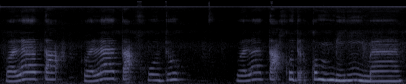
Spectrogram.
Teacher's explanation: ikhfa syafawi sebab mim sukun bertemu huruf ba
